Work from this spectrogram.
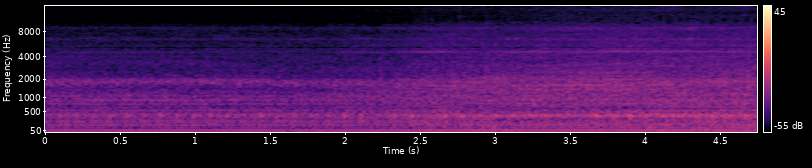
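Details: Flood-damaged 2007 Cadillac CTS V6, about 50,000 miles, first start, AC and power steering belt bypassed due to seized AC compressor: soft even idle pulsing about three times a second, no knocks or stumbles; running pretty well.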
